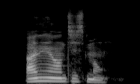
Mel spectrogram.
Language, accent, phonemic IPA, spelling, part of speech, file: French, France, /a.ne.ɑ̃.tis.mɑ̃/, anéantissement, noun, LL-Q150 (fra)-anéantissement.wav
- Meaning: annihilation, destruction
